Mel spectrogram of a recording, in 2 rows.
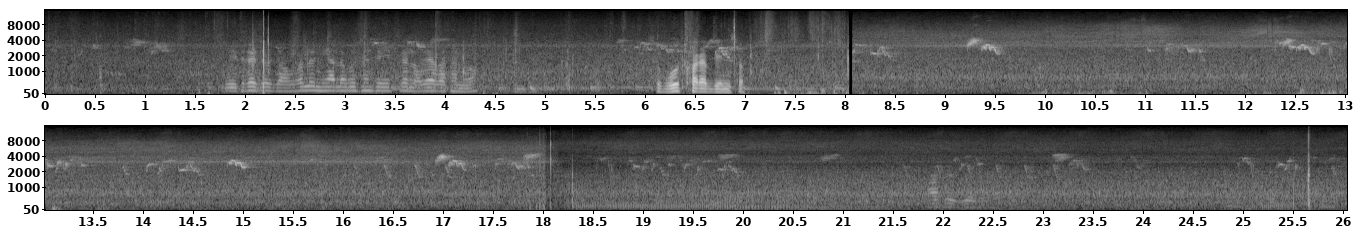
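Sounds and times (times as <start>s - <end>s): background hiss: 0.0s - 26.0s
bird chirping: 12.3s - 26.0s.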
